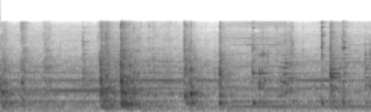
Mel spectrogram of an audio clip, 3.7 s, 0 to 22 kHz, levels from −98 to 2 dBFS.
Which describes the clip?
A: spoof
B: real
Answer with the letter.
B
